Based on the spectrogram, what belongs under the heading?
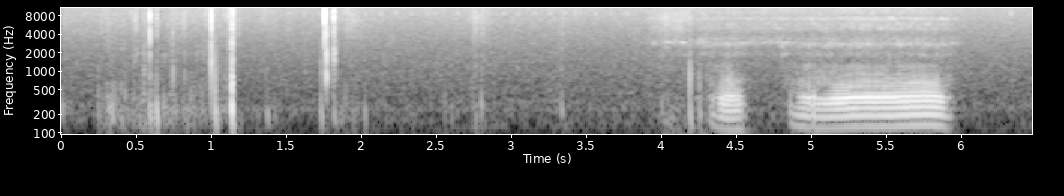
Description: Honey Ham snoring during one of her naps.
